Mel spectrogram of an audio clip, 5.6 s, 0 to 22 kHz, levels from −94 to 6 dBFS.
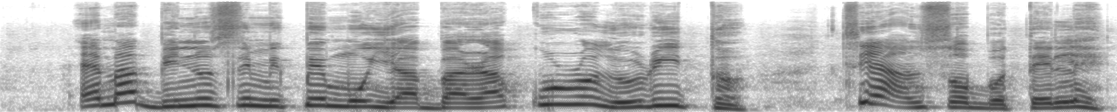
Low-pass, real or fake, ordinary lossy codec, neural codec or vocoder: none; real; none; none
